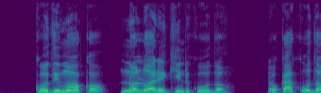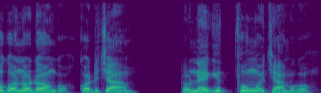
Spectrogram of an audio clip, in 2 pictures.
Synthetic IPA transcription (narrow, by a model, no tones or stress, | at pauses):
kod̪imɔkɔnɔlwaɾekindkʊd̪ɔ | tɔkakʊd̪ɔɡɔnɔdɔŋɡɔ̰kɔdt͡ʃam | tɔnɛɡɪt̪ʊŋɔt͡ʃamɡɔ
